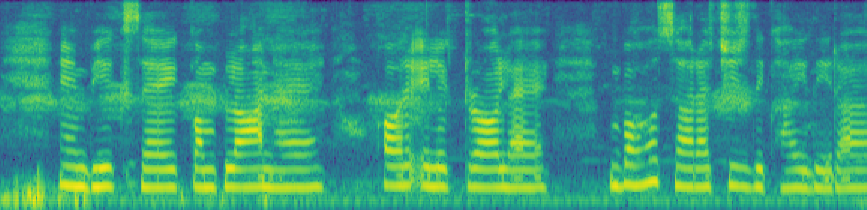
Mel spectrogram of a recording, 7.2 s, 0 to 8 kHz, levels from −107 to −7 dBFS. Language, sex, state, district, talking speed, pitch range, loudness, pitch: Hindi, female, Bihar, Kaimur, 125 wpm, 220-235 Hz, -16 LUFS, 225 Hz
